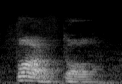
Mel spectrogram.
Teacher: noi non pronunciamo una U, ma in effetti pronunciamo una O molto stretta. Allora, se voi ponete le labbra a cul di gallina e dite porto, viene fuori una U.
